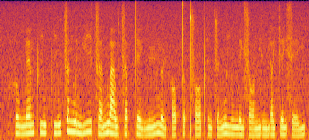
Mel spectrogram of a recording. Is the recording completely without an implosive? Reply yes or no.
yes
